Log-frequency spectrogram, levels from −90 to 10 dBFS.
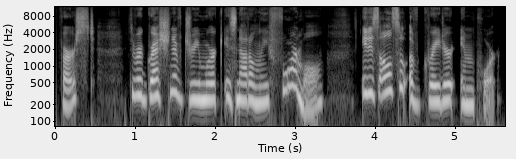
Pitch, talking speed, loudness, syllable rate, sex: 260 Hz, 170 wpm, -18 LUFS, 5.2 syllables/s, female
